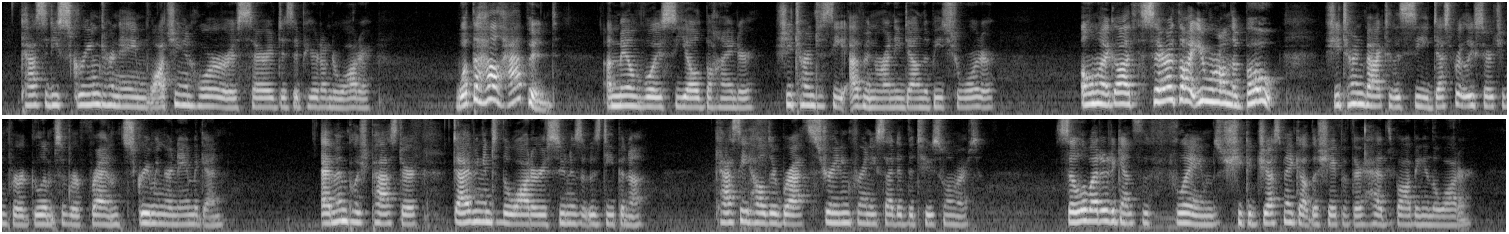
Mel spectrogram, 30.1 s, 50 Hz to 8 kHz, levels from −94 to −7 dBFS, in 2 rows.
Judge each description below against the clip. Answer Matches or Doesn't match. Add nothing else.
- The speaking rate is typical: Doesn't match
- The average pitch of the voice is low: Doesn't match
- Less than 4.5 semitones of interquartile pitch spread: Matches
